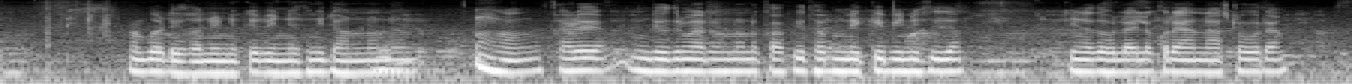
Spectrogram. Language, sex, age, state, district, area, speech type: Dogri, male, 18-30, Jammu and Kashmir, Jammu, rural, spontaneous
